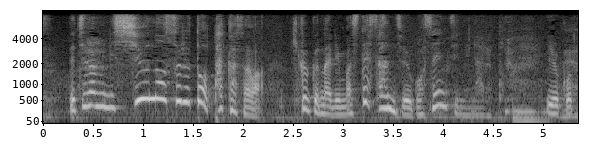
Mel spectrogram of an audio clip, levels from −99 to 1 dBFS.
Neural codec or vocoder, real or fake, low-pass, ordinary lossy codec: none; real; 7.2 kHz; MP3, 64 kbps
